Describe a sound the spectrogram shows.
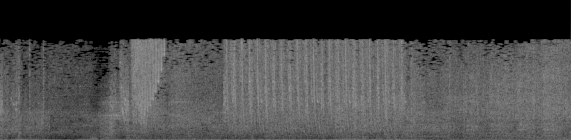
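Deep rumbling booms roll on.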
